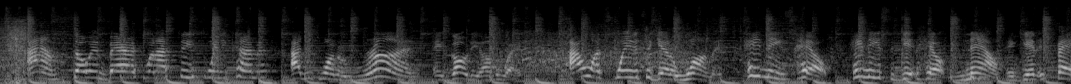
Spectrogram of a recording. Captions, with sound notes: I am so embarrassed when I see Sweeney coming, I just want to run and go the other way. (audience laughter) I want Sweeney to get a woman. He needs help. He needs to get help now and get it fast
